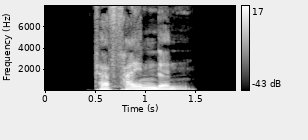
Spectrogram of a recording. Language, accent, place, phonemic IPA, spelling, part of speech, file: German, Germany, Berlin, /fɛɐ̯ˈfaɪ̯ndn̩/, verfeinden, verb, De-verfeinden.ogg
- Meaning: to make enemies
